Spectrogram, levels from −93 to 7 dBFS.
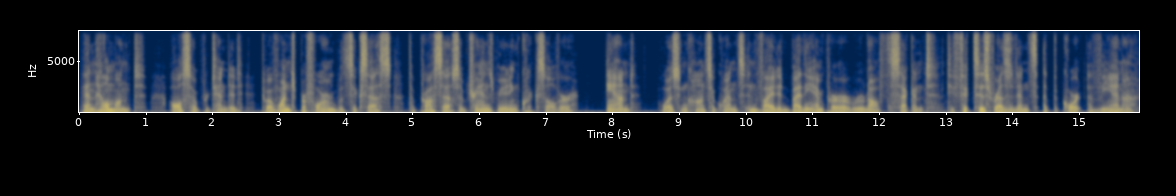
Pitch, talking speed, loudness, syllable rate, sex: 85 Hz, 130 wpm, -21 LUFS, 4.3 syllables/s, male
